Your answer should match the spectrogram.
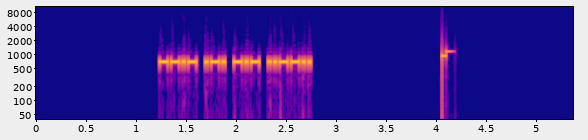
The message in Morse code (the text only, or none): QRK?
